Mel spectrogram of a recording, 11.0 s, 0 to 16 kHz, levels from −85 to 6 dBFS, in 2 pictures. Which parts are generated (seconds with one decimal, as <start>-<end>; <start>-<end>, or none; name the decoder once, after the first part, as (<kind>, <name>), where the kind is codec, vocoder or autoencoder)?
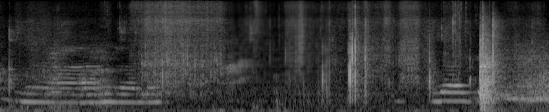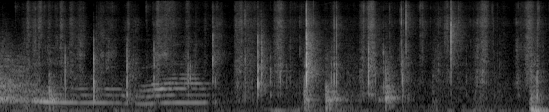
2.3-3.3 (vocoder, Vocos)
